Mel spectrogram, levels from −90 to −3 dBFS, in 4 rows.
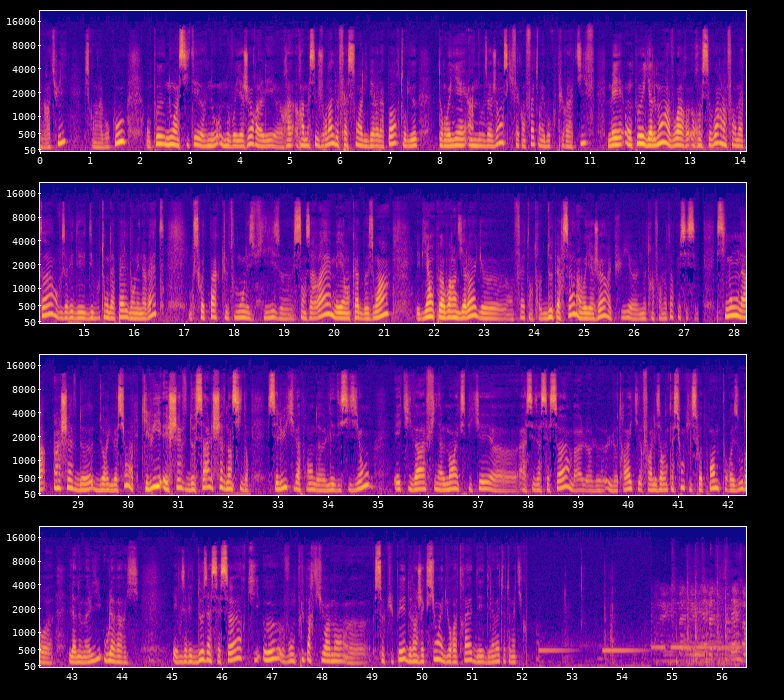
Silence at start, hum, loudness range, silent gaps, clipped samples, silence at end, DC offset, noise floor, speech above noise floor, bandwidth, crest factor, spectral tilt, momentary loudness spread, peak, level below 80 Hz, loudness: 0 s; none; 6 LU; none; under 0.1%; 0 s; under 0.1%; -50 dBFS; 28 dB; 15.5 kHz; 20 dB; -4.5 dB/octave; 16 LU; -2 dBFS; -54 dBFS; -22 LUFS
